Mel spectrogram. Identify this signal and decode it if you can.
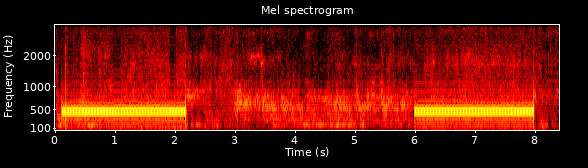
Ringback tone (North America), 440 + 480 Hz.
